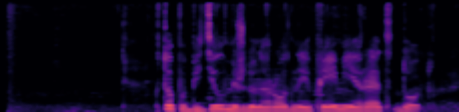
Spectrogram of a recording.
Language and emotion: Russian, neutral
